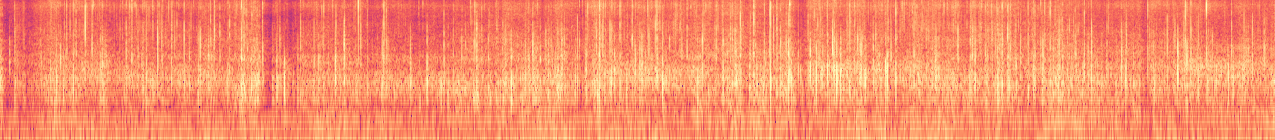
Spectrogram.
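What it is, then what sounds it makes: Plastic mailer pouch. A flat, iridescent, embossed holographic plastic mailer pouch, held against the chest, is scratched and tapped with long nails. It makes a steady stream of bright, dry crinkling and scratching with quick ticks throughout, and almost no low end.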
